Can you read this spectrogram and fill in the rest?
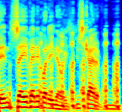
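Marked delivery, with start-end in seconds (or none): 0.0-0.8 angry yelling, higher pitch. Retelling how the father yelled after the escape: imitating Dad yelling. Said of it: "my dad is just yelling at me".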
